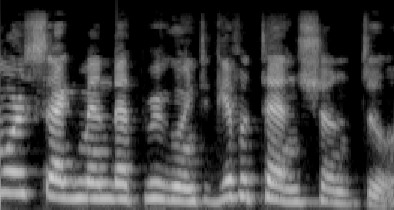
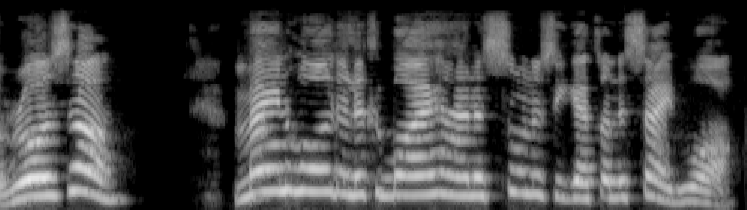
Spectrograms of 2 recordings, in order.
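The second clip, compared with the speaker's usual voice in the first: calling out; 4 semitones higher, 5 dB louder than usual. Acted. Sophia mocking, calling to Rosa.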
